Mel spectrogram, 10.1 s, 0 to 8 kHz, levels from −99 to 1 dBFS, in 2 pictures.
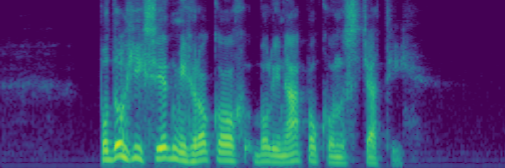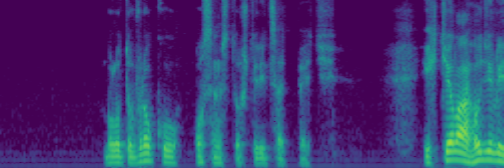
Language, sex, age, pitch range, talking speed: Slovak, male, 40-59, 95-135 Hz, 90 wpm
